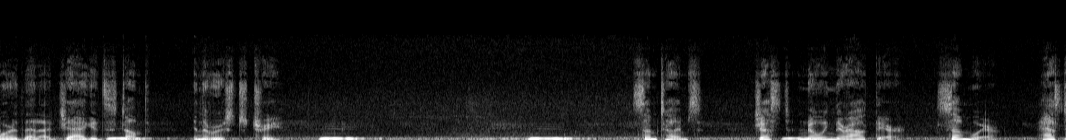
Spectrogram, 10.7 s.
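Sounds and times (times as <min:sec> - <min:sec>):
speech: 0:00.0 - 0:03.6, 0:06.4 - 0:10.6
faint hiss: 0:00.0 - 0:10.6
long-eared owl hooting: 0:01.0 - 0:01.8, 0:02.4 - 0:06.4, 0:07.0 - 0:08.3.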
